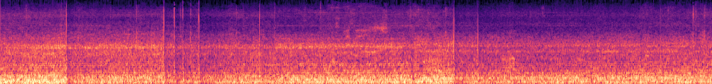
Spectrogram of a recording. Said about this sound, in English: These are images shot in the morning hours as a plane came into Los Angeles. Large areas of the city on fire.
